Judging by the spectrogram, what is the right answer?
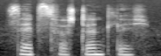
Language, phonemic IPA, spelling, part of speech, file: German, /ˌzɛlpst.fɛɐ̯.ˈʃtɛn.tlɪç/, selbstverständlich, adjective / adverb, De-selbstverständlich.ogg
- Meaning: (adjective) 1. natural, self-evident 2. granted; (adverb) naturally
